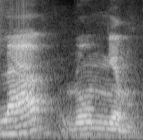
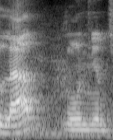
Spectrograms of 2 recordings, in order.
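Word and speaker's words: laburnum: It is pronounced as Labronium, okay. So Labronium, children, so that is nothing but it's a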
